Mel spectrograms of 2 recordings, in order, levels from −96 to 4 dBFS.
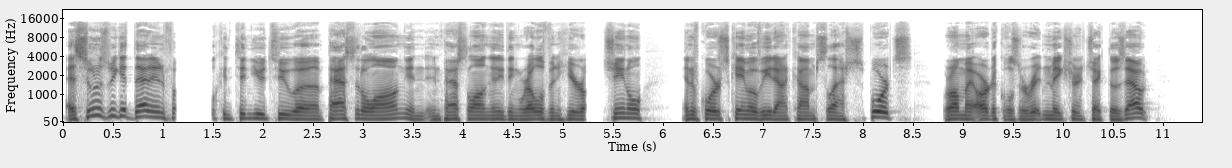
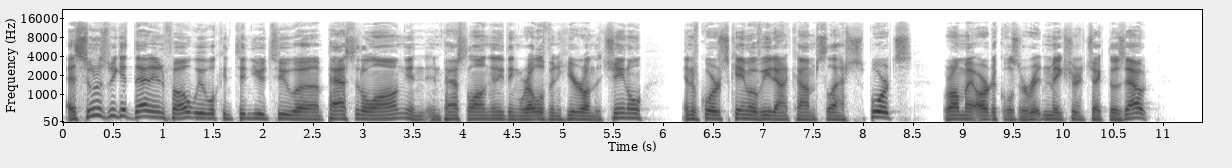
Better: second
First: audio cutting out; at 1 s and at 5 s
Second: none

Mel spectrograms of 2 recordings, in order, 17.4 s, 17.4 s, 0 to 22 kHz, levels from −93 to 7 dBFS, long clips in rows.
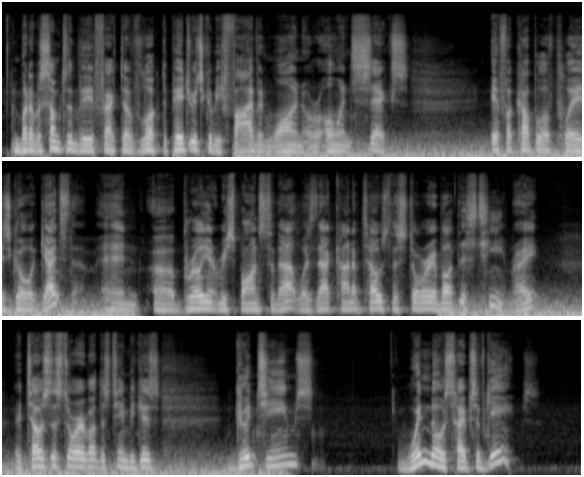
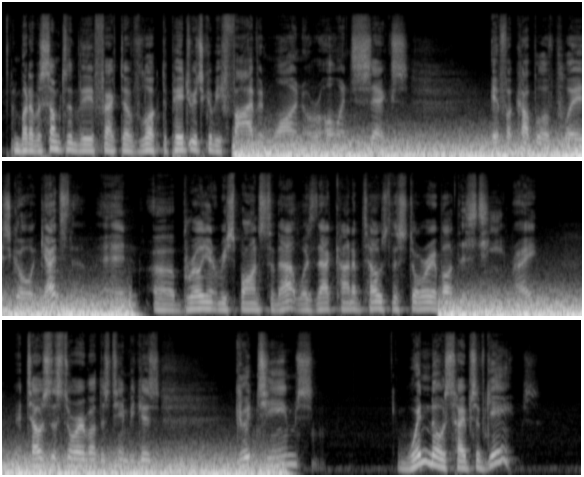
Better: first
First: low rumble; faint; from 2.5 to 7 s and from 10 to 14 s; 25 dB below the speech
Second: low rumble; loud; from 2.5 to 7 s and from 10 to 14 s; 4 dB below the speech

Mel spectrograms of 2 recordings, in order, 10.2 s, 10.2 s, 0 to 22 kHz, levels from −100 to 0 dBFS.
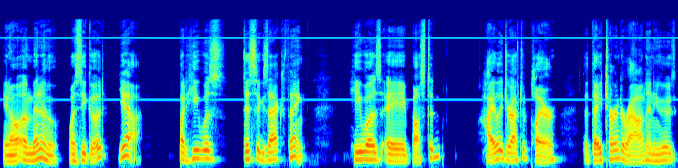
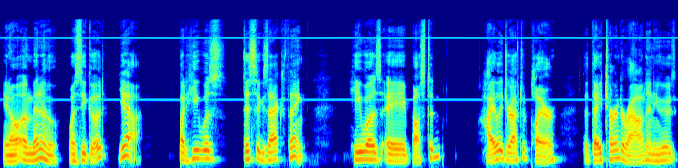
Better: neither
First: high-pitched whine; faint; throughout; 2 kHz, 35 dB below the speech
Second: high-pitched whine; faint; throughout; 2 kHz, 35 dB below the speech

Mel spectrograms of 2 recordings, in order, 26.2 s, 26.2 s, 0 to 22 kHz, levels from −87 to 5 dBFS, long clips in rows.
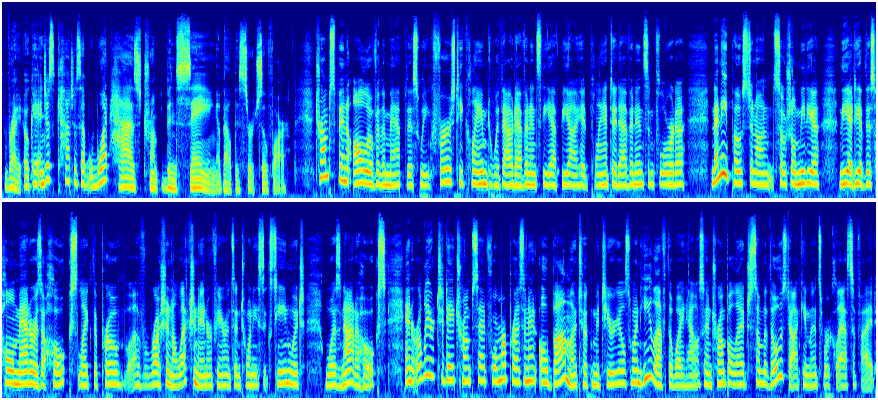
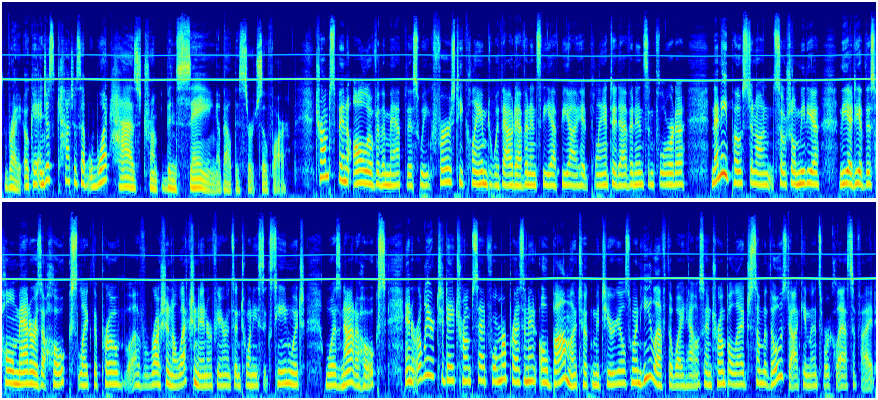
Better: first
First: none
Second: high-pitched whine; noticeable; throughout; 5 kHz, 10 dB below the speech

